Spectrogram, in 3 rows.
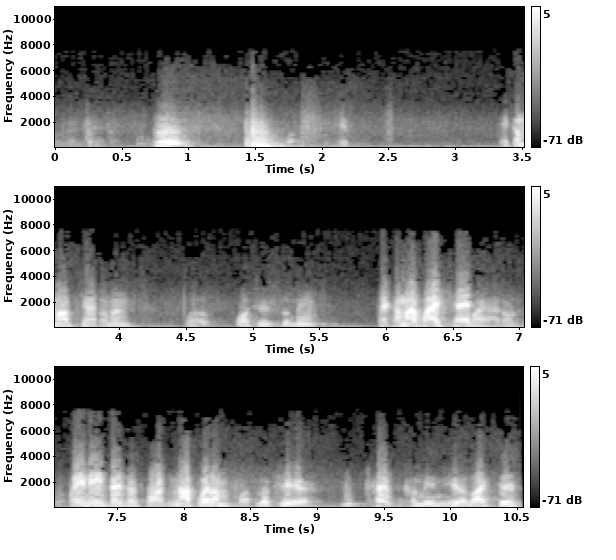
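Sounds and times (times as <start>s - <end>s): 
speech: 0.2s - 1.1s, 3.4s - 10.5s
wooden door being opened: 1.4s - 1.9s.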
